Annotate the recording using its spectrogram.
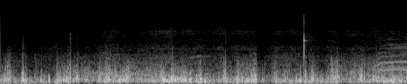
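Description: Wind buffeting the camera microphone throughout, with a single sharp ping of a bat hitting a pitched baseball about three seconds in.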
